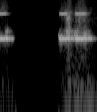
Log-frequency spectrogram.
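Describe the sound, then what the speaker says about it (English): A kitchen timer going off with two short electronic beeps, a brief one then a longer one after a pause, clear and close in an otherwise quiet room. "The timer's going off."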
